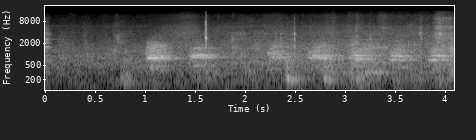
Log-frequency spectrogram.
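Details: Alaskan Malamute puppies from litter G giving short, soft, tonal whines and yips, each lasting a fraction of a second and coming irregularly after a quiet opening, with a brief clatter midway.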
